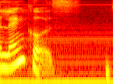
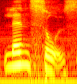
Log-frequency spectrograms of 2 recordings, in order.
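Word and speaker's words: lenços: Okay, now that you say heart, that reminds me of the Lenkos. Is that how you pronounce it? Lensos. Lensos. Sorry.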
